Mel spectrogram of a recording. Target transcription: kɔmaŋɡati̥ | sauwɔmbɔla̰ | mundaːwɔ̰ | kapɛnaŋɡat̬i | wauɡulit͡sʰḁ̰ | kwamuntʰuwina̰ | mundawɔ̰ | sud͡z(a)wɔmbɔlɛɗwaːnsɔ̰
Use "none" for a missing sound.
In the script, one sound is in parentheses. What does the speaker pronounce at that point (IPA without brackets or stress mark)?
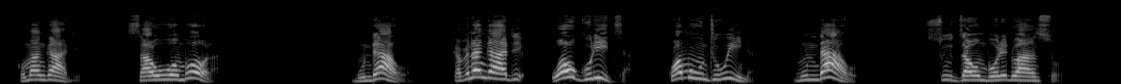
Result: a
